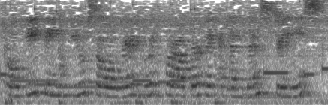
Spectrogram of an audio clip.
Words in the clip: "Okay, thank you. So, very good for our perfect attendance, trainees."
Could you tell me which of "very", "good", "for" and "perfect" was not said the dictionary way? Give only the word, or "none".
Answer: perfect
